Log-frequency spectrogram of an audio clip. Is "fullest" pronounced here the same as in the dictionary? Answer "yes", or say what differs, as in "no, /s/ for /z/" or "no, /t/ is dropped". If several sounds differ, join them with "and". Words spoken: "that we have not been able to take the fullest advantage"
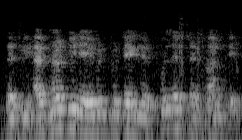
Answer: no, /t/ is dropped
